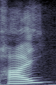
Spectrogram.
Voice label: "pai9", taiwanese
